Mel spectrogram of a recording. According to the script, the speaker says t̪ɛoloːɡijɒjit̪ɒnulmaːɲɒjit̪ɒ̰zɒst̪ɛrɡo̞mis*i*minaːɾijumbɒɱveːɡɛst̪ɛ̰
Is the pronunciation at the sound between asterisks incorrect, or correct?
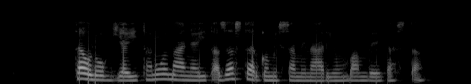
incorrect: ɛ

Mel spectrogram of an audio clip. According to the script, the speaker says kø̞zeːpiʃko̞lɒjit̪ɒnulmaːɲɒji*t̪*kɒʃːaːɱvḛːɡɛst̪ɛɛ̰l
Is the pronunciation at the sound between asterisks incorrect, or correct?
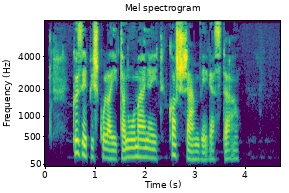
correct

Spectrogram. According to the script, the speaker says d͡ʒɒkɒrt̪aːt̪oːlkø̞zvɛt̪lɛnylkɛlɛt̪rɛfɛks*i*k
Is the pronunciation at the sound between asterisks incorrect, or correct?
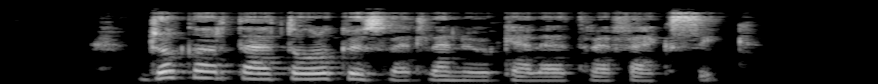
correct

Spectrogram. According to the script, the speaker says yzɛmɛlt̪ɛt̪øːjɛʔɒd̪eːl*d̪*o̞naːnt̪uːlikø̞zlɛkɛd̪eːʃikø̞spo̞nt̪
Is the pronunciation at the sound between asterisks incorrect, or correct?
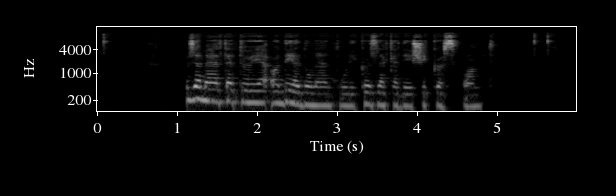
correct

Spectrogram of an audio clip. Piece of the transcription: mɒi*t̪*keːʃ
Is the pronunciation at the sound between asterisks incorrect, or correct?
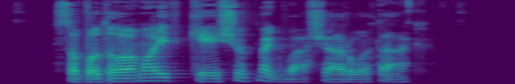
correct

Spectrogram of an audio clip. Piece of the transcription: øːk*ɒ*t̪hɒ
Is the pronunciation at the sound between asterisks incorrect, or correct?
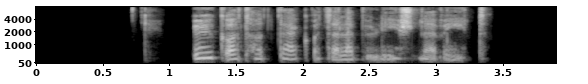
correct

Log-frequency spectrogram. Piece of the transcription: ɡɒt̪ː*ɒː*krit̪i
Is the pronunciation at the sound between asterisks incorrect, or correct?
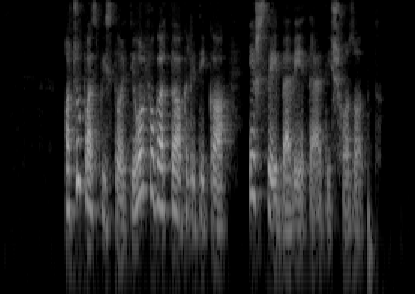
correct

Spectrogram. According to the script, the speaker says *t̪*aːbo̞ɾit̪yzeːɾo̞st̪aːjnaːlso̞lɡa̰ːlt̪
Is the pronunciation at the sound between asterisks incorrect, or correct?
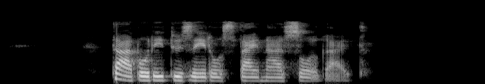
correct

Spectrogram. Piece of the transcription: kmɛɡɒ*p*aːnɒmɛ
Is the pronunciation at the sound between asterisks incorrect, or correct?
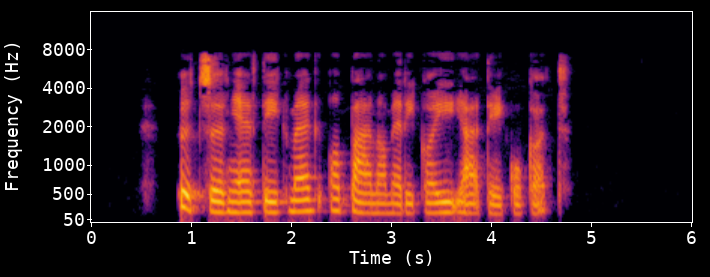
correct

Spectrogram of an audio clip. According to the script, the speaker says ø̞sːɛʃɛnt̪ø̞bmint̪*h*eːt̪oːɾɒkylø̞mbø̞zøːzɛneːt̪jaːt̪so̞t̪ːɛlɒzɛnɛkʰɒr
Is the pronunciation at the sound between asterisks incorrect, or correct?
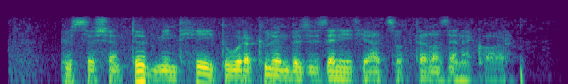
correct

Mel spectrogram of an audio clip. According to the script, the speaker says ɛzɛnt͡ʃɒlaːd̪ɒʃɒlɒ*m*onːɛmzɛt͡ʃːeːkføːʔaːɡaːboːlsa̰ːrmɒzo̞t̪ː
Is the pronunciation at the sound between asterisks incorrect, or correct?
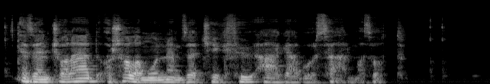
correct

